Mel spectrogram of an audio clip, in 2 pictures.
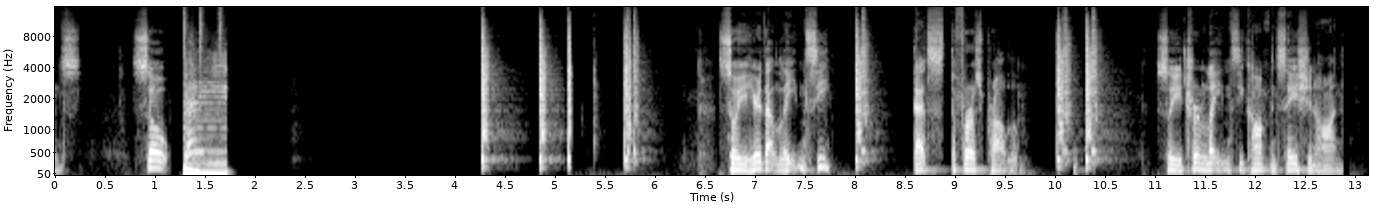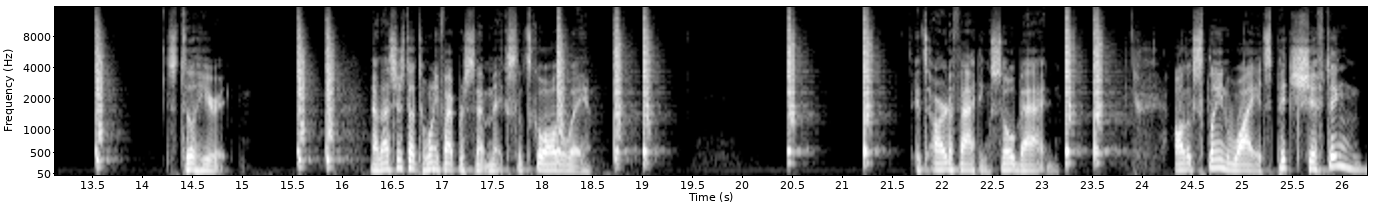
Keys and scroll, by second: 0.9 space, 1.4 s, 5.1 space, 10.9 space, 12.6 space, 23.5 space.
